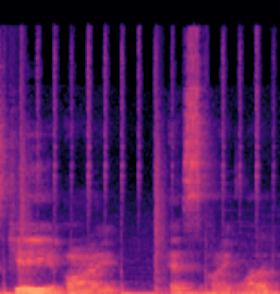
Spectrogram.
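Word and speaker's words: Kısır: Turkey, which is called KISIR. I know it's a bit difficult to pronounce, and it's KISIR, but we have an I without a dot, so it's not E but I.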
